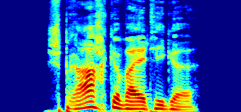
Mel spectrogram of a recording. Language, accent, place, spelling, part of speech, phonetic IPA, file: German, Germany, Berlin, sprachgewaltige, adjective, [ˈʃpʁaːxɡəˌvaltɪɡə], De-sprachgewaltige.ogg
- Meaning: inflection of sprachgewaltig: 1. strong/mixed nominative/accusative feminine singular 2. strong nominative/accusative plural 3. weak nominative all-gender singular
